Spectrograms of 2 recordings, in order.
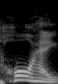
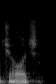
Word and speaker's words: Jorge: Oh, it's Jorge. Sorry. I don't know why I pronounced it, George.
